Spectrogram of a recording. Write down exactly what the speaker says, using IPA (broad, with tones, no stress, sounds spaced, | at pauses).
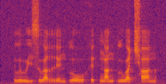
l ɯː˧ j s ɯ˨˩ a̯ r e˩˦ n p l oː˨˩ h e˥˩ k̚ ŋ a˦˥ n p l u˧ a̯ t͡ɕʰ a˧ n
